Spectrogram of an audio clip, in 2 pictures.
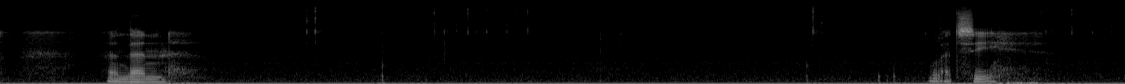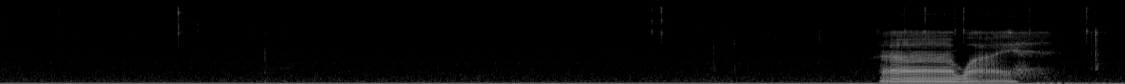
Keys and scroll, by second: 4.0-5.4 typing, 6.7 Tab, 6.9 Tab, 7.1 Tab, 7.2 Tab, 7.4 Tab, 8.3 ctrl+BackSpace, 10.3-11.8 typing.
